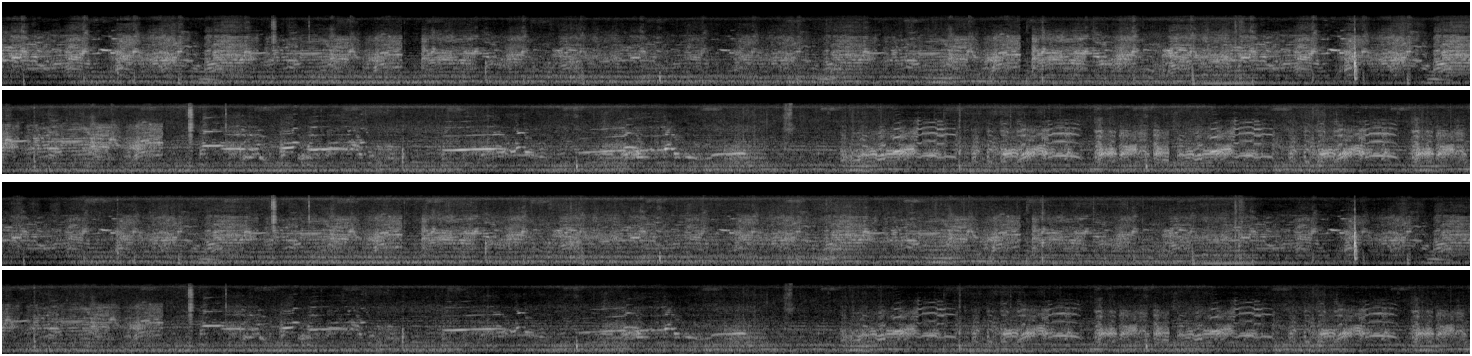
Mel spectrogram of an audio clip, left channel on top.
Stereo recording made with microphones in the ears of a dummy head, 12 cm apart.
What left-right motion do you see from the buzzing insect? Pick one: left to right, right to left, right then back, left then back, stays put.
right to left.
